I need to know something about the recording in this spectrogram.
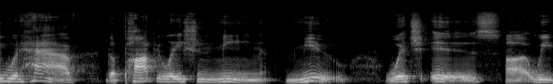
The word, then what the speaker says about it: mu: size n we would have the population mean mu which is uh we pronounce it mu uh it's it's a Greek letter mu uh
